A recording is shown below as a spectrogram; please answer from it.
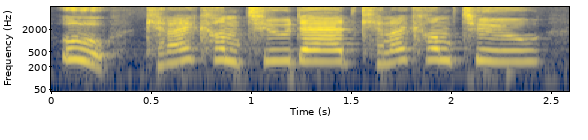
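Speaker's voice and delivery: put-on very high, excited child pleading; eager little boy. Boy begging his dad to come along, eager child voice. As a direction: beg to tag along in a squeaky child voice. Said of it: "Jory said".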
